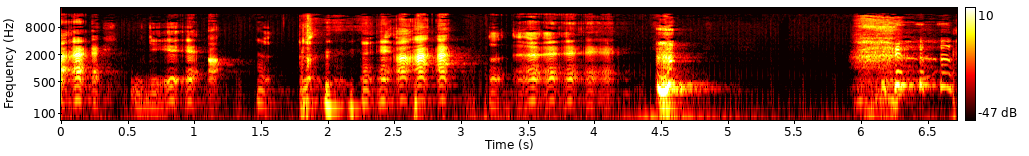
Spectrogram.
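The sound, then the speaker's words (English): A person's voice imitates a goat, letting out a lively series of quavering bleats with brief pauses between them, one sharper bleat near the end and a final wavering call. “Grover was talking to the animals while they were riding, and you know, and as in the book, it's called a series of goat bleats.”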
